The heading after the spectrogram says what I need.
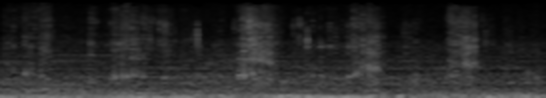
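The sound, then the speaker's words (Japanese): Biting into Japanese fried chicken karaage from a food stall: a few crisp, crunchy bites and chewing sounds stand out over a steady, low rumbling background noise. “新野屋さんの唐揚げをいただきたいと思います。うん、うまい。”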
